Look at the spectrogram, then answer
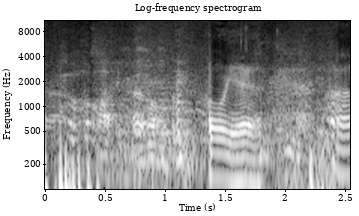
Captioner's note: audience laughs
